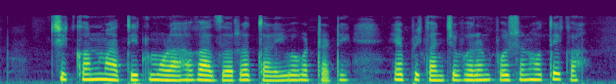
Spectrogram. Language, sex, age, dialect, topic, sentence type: Marathi, female, 31-35, Northern Konkan, agriculture, question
